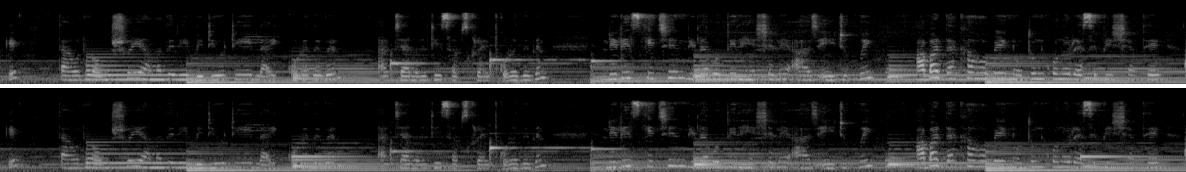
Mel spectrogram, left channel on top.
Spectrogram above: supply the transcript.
তাহলে অবশ্যই আমাদের এই ভিডিওটি লাইক করে দেবেন আর চ্যানেলটি সাবস্ক্রাইব করে দেবেন। লিলিস কিচেন, লীলাবতীর হেসেলে আজ এইটুকুই। আবার দেখা হবে নতুন কোনো রেসিপির সাথে।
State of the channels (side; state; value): both; normal; correlation 0.51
